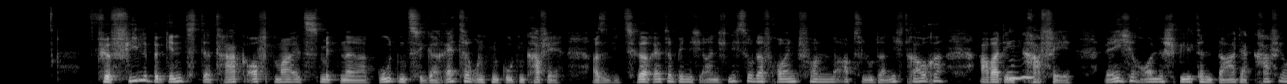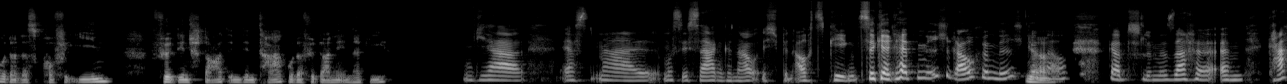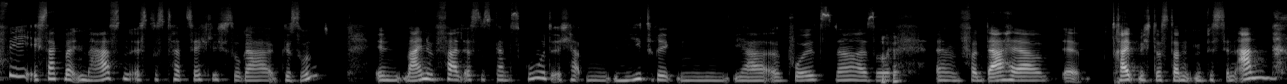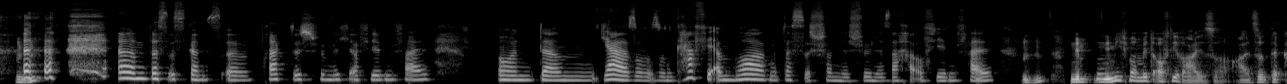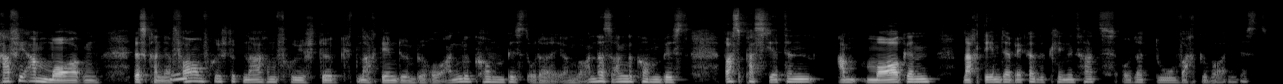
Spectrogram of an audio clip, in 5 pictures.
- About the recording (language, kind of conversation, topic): German, podcast, Welche Rolle spielt Koffein für deine Energie?
- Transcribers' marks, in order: laughing while speaking: "Zigaretten"; laugh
